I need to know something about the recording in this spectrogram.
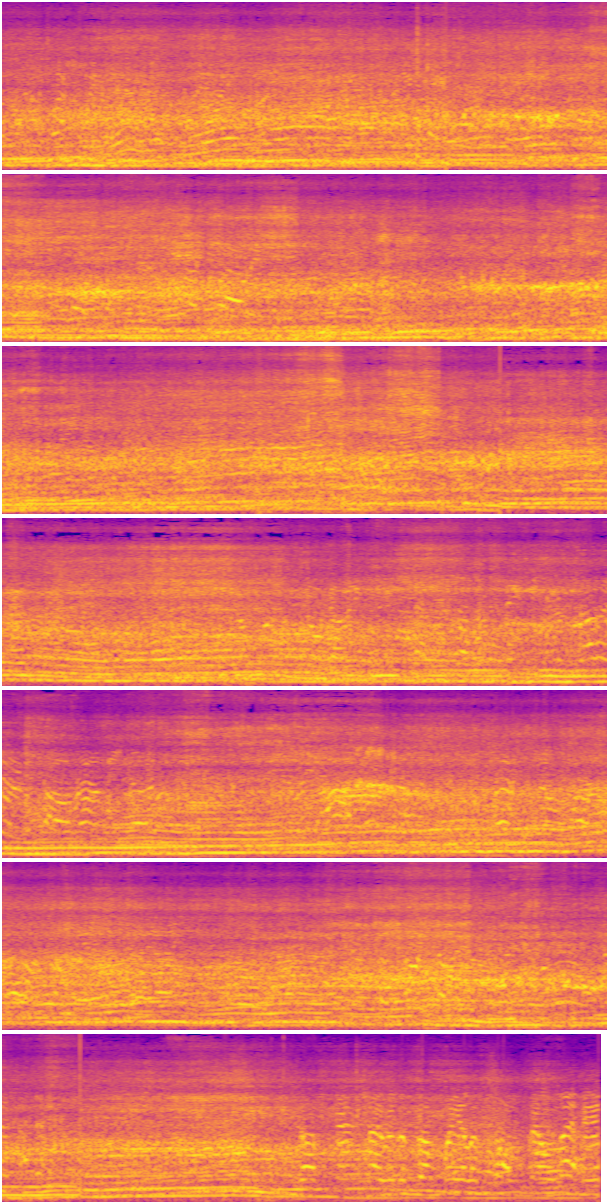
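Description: Several banger racing cars' engines running and revving together, their pitches rising and falling throughout as the cars race round the track.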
